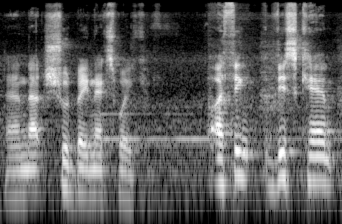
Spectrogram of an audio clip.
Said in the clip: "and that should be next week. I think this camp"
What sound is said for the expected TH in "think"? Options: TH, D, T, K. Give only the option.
TH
